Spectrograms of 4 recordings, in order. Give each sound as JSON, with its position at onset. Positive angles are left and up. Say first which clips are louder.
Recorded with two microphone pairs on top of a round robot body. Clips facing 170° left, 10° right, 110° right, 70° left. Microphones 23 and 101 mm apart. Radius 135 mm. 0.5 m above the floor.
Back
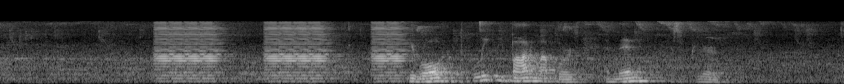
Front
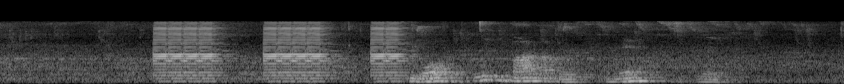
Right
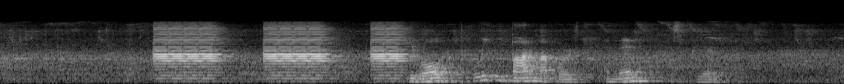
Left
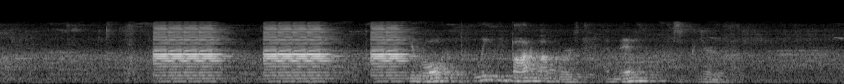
{"t": 1.5, "sound": "an alarm clock", "louder": "front 1 dB, even", "azimuth_deg": -5, "distance_m": 1.6}
{"t": 4.1, "sound": "a man speaking", "louder": "back 5 dB, right 2 dB", "azimuth_deg": -175, "distance_m": 1.1}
